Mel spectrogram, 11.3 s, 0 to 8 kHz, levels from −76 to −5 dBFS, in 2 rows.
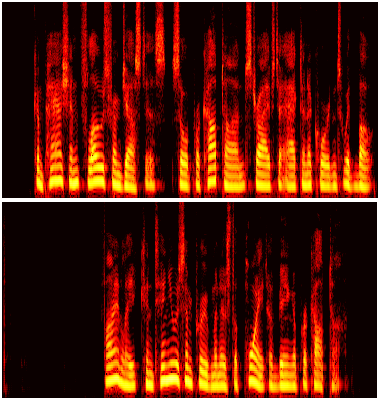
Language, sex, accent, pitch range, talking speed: English, male, American, 120-150 Hz, 130 wpm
